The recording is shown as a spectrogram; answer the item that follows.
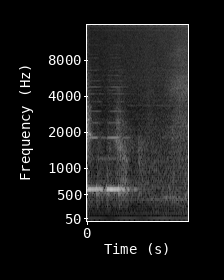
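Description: A single steady tone lasting just under a second, then faint room tone.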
